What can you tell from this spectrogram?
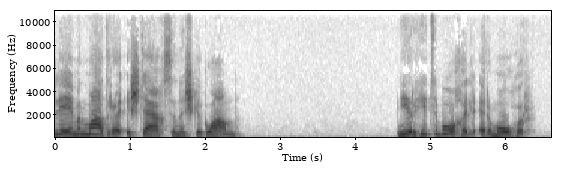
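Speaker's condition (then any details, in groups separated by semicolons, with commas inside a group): No condition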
